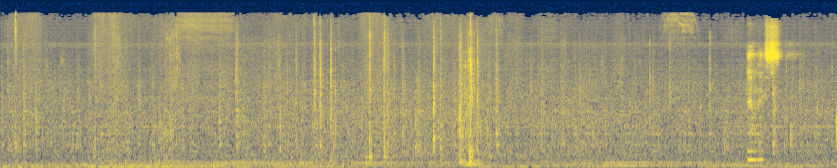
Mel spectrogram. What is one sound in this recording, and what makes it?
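A car engine rumbles low and steady.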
